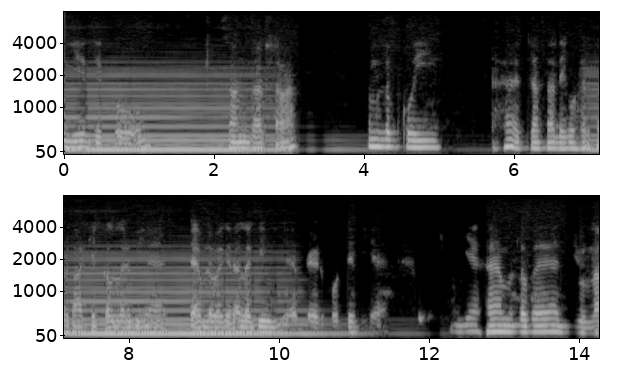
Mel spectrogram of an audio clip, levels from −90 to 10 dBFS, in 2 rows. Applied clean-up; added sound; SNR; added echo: neural mask model RNNoise.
